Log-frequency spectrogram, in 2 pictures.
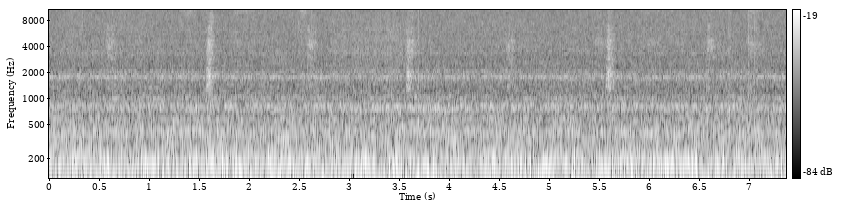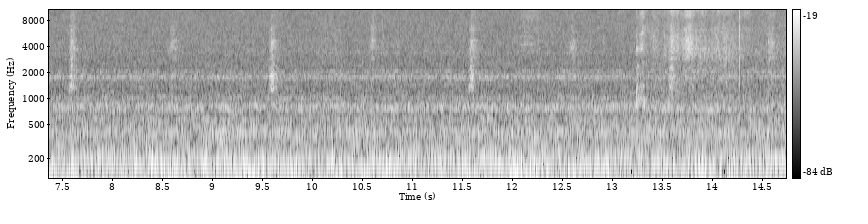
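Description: Oil-paint brush strokes on a canvas panel, a soft scratchy brushing, over a steady low hum in the room. Faint short ticks come about once a second.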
